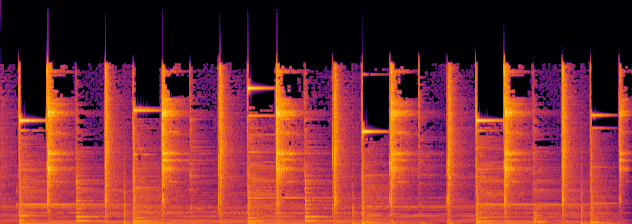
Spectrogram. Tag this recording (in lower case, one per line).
music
